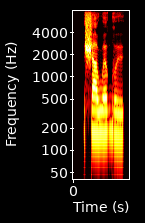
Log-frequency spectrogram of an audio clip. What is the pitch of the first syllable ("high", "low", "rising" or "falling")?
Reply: low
